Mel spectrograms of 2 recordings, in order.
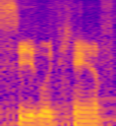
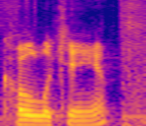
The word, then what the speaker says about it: coelacanth: Oh, it is pronounced coelacanth, not coelacanth. Yeah. I know that because of Jeopardy.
